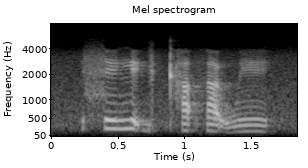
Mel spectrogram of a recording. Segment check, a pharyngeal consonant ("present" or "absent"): absent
